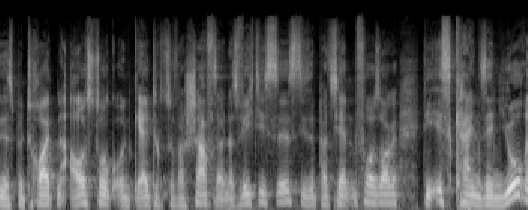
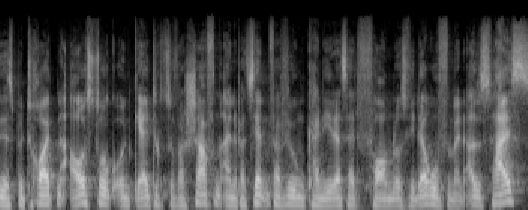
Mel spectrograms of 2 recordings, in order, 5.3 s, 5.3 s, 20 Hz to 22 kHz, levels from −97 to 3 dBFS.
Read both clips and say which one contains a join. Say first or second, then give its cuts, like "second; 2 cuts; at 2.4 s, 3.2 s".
first; 1 cut; at 2.1 s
